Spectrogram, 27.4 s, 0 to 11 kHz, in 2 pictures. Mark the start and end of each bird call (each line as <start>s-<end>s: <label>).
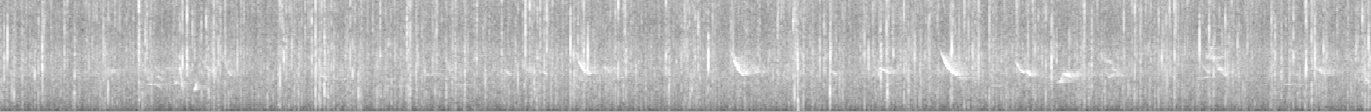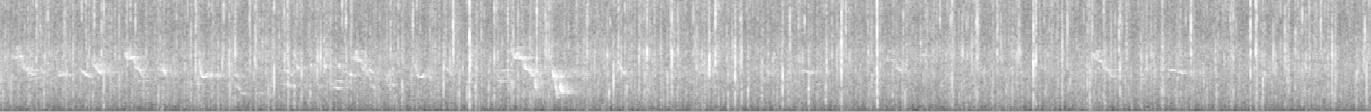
1.7s-2.0s: Omao (Myadestes obscurus)
5.7s-5.9s: Warbling White-eye (Zosterops japonicus)
7.3s-7.5s: Warbling White-eye (Zosterops japonicus)
9.4s-9.6s: Warbling White-eye (Zosterops japonicus)
10.1s-10.7s: Warbling White-eye (Zosterops japonicus)
11.0s-11.2s: Warbling White-eye (Zosterops japonicus)
12.0s-12.3s: Warbling White-eye (Zosterops japonicus)
13.9s-14.1s: Warbling White-eye (Zosterops japonicus)
14.9s-15.2s: Warbling White-eye (Zosterops japonicus)
15.7s-15.8s: Warbling White-eye (Zosterops japonicus)
18.8s-19.1s: Warbling White-eye (Zosterops japonicus)
19.2s-19.5s: Omao (Myadestes obscurus)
